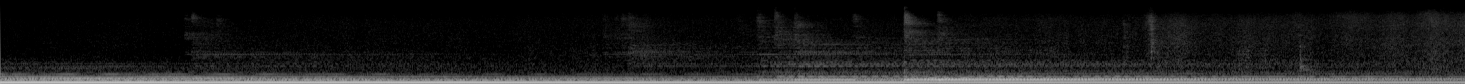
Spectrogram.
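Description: Large gong ringing with a deep, steady hum that slowly fades. About halfway through, a hand touching the gong's face brings up a brighter overtone, with a few faint taps.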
